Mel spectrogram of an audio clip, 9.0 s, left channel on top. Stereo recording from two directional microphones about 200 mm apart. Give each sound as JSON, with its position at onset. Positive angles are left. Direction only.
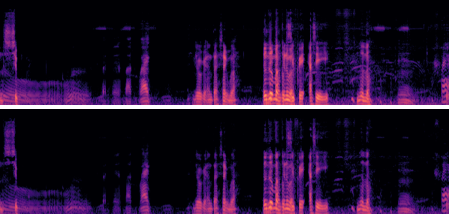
{"t": 0.0, "sound": "speech", "side_deg": -10}
{"t": 1.4, "sound": "wild animals", "side_deg": 45}
{"t": 3.8, "sound": "speech", "side_deg": -10}
{"t": 7.9, "sound": "a sound", "side_deg": -5}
